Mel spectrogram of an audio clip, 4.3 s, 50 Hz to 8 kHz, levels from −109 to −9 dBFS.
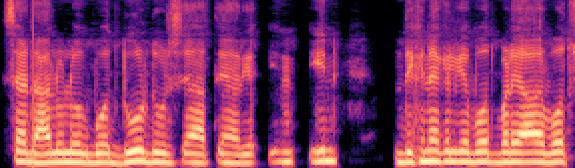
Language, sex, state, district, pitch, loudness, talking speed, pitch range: Hindi, male, Bihar, Supaul, 165 Hz, -15 LUFS, 250 wpm, 155-175 Hz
